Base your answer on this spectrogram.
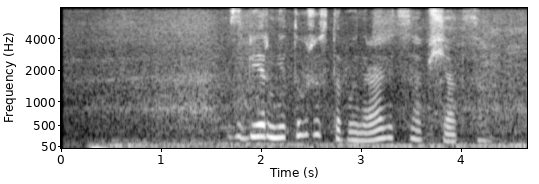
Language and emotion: Russian, neutral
